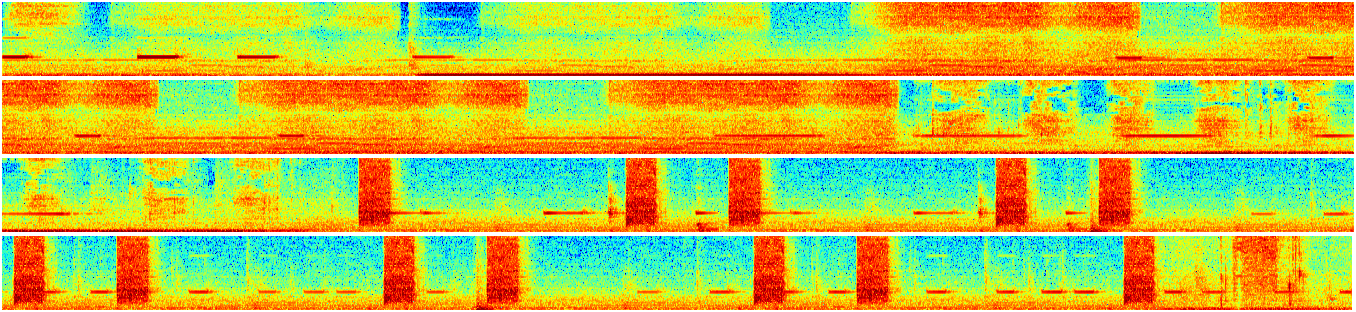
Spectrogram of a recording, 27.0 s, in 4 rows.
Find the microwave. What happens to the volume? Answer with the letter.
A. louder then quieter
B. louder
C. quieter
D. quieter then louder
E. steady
C.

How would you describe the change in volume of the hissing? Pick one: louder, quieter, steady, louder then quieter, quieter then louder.
louder.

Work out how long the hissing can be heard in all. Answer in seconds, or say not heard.
27 s.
